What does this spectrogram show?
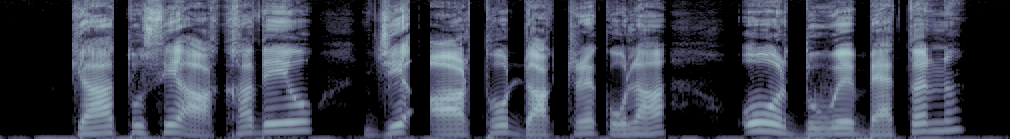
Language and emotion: Dogri, surprised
